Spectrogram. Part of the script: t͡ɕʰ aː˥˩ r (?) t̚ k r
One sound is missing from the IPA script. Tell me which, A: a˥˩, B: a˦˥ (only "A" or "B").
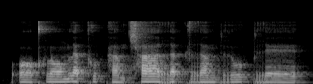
A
